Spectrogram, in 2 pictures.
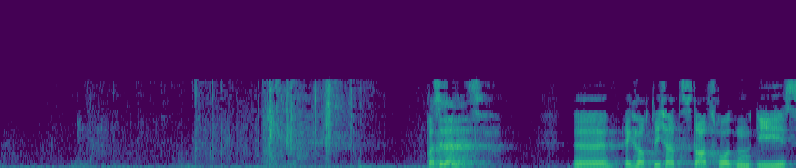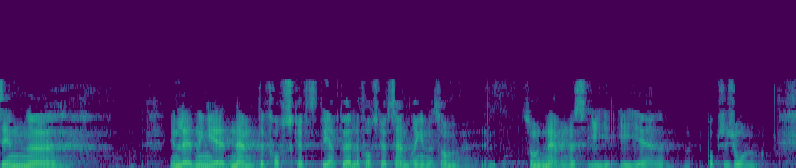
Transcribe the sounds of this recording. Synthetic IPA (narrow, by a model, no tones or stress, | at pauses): pʰʁɛsɪd̪ɛnt̪ | ɛːɡɦœʁt̪əɪçːəɑt̪st̪ɑːt̪sʁoːd̪n̩ɪsɪn | ɪnleːd̪nɪŋnɛʋnt̪əfɔʁskʁɪft̪sd̪iɑkt̪ʉɛlːəfɔʁskʁɪft̪sɛnd̪ʁɪŋənəsɔm | sɔmnɛʋnəsɪɪ | pʰʁʊpʊsɪʃuːnn̩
